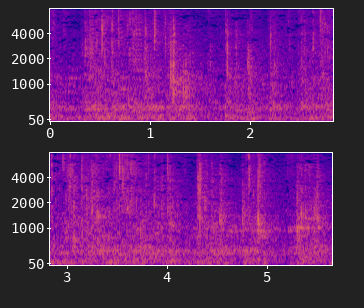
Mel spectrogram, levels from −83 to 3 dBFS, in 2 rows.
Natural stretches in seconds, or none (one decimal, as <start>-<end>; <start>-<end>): 0.0-5.7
